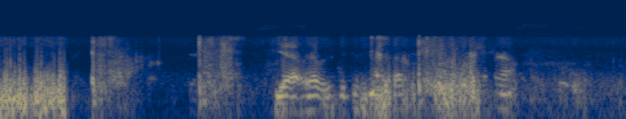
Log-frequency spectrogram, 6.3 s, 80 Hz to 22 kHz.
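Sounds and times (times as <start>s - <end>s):
shotgun blasts fired at redhead ducks over open ground: 0.9s - 1.4s, 2.0s - 2.4s
excited voices talking: 2.8s - 5.6s.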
